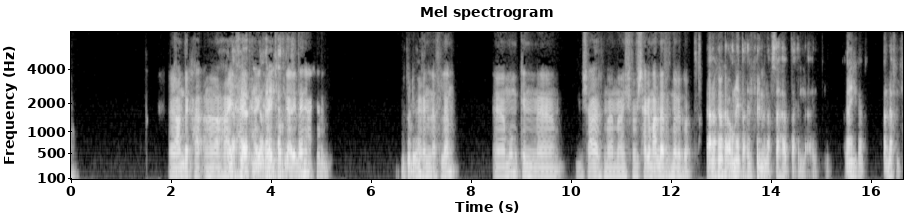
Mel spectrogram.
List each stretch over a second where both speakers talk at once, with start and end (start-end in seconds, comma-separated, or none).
3.1-4.8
